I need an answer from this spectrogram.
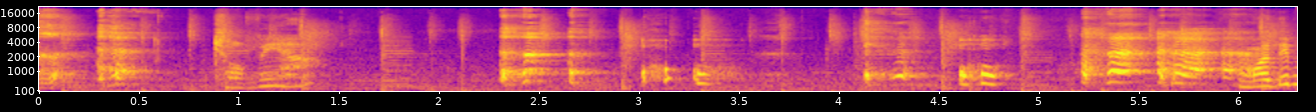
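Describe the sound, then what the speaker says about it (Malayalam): A small child coughs repeatedly at home, short bursts mixed with giggles and an adult talking nearby. "അത്രയും ചുമച്ചാൽ മതി."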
